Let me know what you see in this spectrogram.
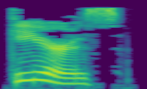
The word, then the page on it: gears: British English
